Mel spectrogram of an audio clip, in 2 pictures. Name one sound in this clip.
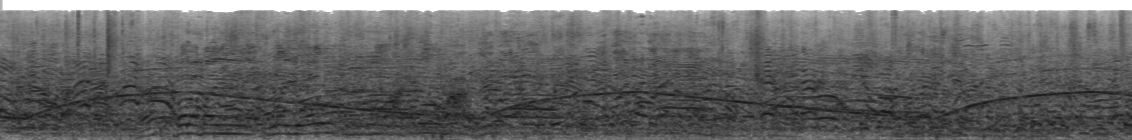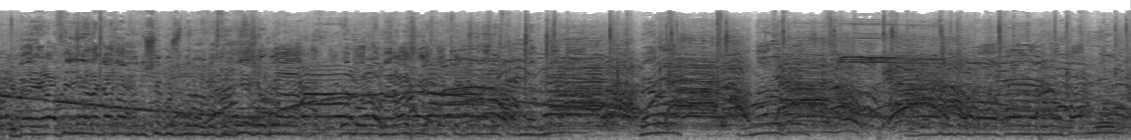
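A crowd of spectators chatters nearby.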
